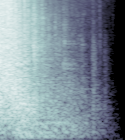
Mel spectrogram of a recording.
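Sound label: debris metal medium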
